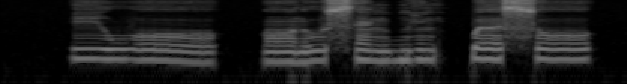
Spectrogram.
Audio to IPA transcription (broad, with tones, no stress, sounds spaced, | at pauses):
i˦ w oː˦˨ | ɔ̃˨ ɾ u˧ s ɛ̃˧ ɡ͡b ĩ˧ k͡p ə˦ s o˦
